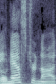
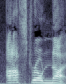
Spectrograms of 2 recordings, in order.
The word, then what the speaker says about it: Astronutt: With our friend here, Don Astronutt. Astronutt. I keep wanting to say astronaut. I know. Like Neil Armstrong, but it's Astronutt.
